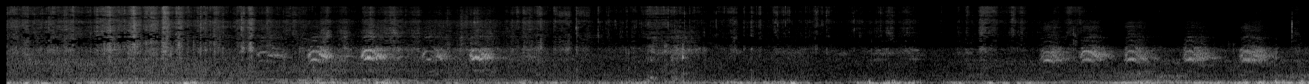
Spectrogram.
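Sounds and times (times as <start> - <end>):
bird harsh calls: 2.6 - 5.2.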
